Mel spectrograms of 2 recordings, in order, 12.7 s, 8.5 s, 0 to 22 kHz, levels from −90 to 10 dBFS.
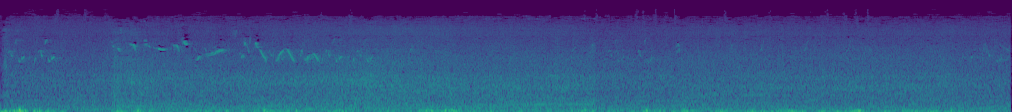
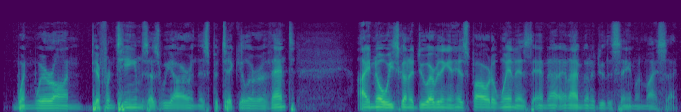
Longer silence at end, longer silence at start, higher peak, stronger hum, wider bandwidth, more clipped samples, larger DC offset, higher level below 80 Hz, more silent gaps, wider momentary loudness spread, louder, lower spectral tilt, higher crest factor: second, 0 s vs 0.15 s; second, 0 s vs 0.15 s; second, -12 dBFS vs -8 dBFS; neither; first, 13.5 kHz vs 10 kHz; neither; neither; first, -36 dBFS vs -52 dBFS; neither; second, 5 LU vs 11 LU; second, -37 LUFS vs -28 LUFS; second, -4.5 dB/octave vs -6 dB/octave; about the same, 22 dB vs 22 dB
